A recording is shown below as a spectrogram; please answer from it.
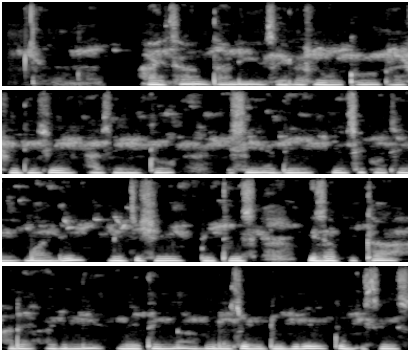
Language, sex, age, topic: Gamo, female, 25-35, government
